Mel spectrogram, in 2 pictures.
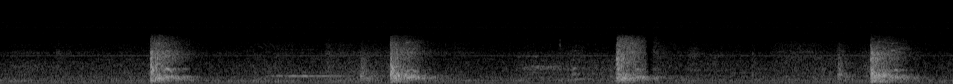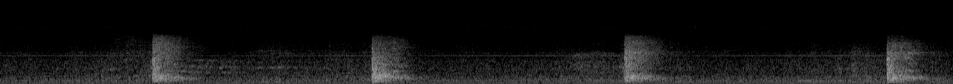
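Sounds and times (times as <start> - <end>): kicks smacking focus pads: 1.5 - 1.9, 6.2 - 6.6, 11.0 - 11.4, 13.2 - 13.7, 15.8 - 16.2, 18.4 - 18.8.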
